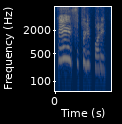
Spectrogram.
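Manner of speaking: high, laughing comment; real leftover laughter; amused. Real, not acted. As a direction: say it still giggling. Still amused after laugh.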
